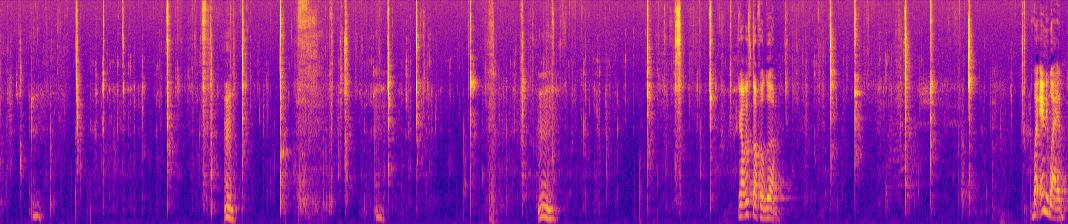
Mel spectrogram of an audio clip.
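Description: A young woman chews food loudly and wetly close to a microphone.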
